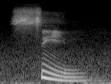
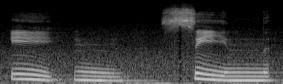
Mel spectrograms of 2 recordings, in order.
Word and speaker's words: scene: the next word is sin this letter c is silent we don't read it anyhow and magic e in the end is also silent so we read on this sin sin so um all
